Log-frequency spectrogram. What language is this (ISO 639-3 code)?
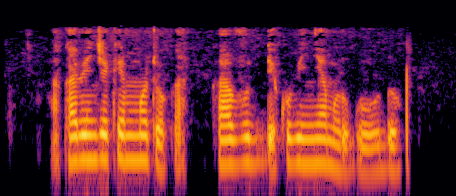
lug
